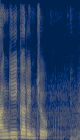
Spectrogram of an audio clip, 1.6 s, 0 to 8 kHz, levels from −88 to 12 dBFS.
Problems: constant background noise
